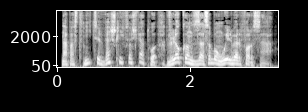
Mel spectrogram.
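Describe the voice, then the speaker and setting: A man narrating an adventure novel in a dramatic, expressive storytelling manner. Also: medium pitch, brisk, slightly rough, dry recording, clean studio sound. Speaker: audiobook narrator.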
